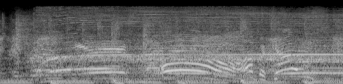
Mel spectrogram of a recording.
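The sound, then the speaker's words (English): A Crown forklift radio jingle plays, with sung, gliding voices over a steady pulsing low beat, loud and continuous throughout. “In studio, sitting at the wheel. Hard hat on of the Crown Forklift as we play the jingle.”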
